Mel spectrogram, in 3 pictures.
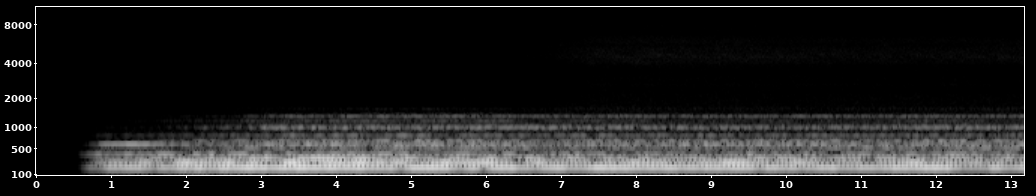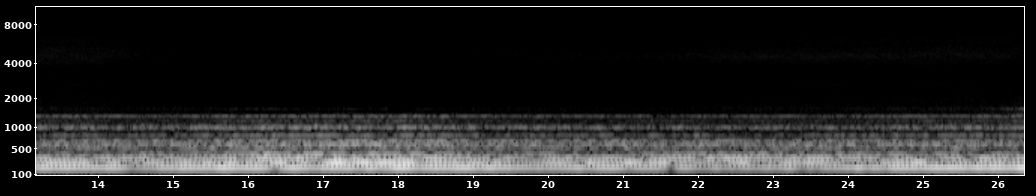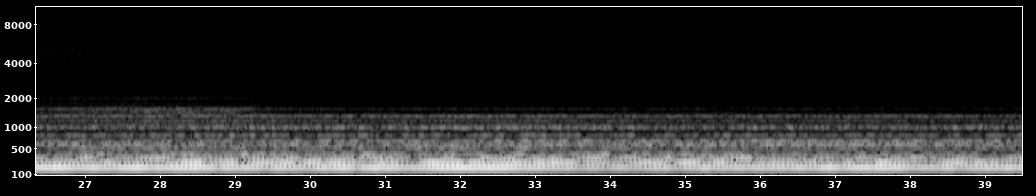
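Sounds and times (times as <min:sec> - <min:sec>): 
gentle airy ambient pad for meditation: 0:00.6 - 0:39.4.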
